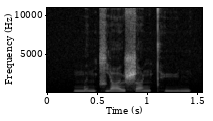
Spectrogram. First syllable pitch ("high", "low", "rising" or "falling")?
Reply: rising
